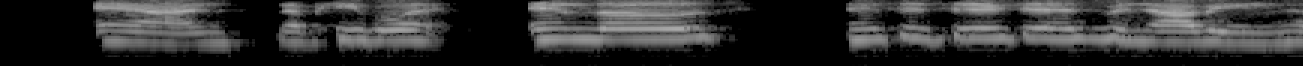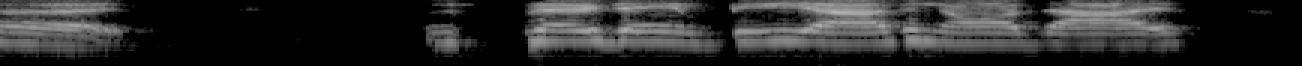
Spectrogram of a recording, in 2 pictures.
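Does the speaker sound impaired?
Yes: mosaic Down syndrome; described as fully mosaic and high functioning.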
